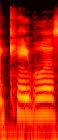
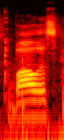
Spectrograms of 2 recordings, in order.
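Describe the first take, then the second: First: Kabbalist said "KAY-buh-list"; own pronunciation. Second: Kabbalist said "kuh-BAH-list"; alternative pronunciation. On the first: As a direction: say Kabbalist with a long "kay" at the front. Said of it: "when I say Kabbalist". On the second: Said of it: "some people say Kabbalist". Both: Shown as a demonstration.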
